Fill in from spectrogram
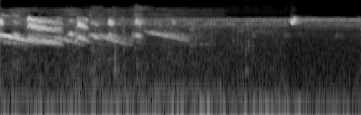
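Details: Green-winged saltator singing in a recording meant to stimulate other birds: a quick run of clear whistled notes sliding downward, fading after about a second, with a steady high thin tone running underneath.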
